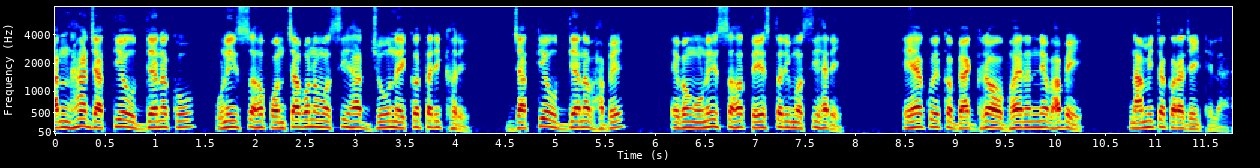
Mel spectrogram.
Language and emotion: Odia, neutral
